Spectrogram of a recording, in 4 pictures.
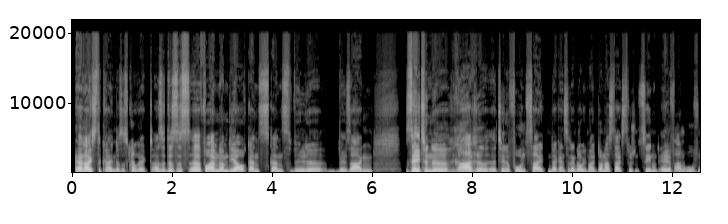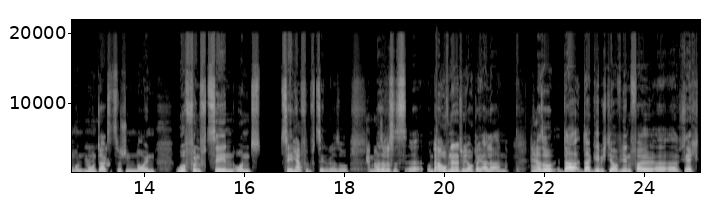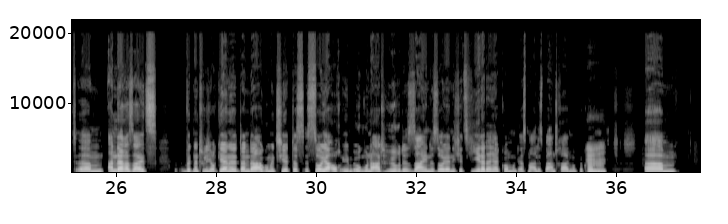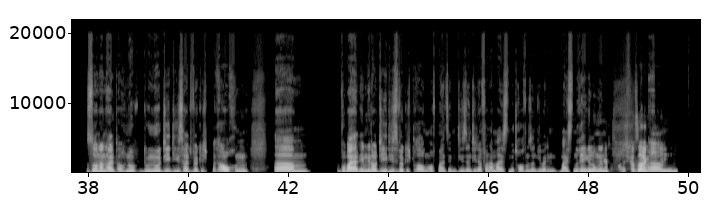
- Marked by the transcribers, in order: other background noise; distorted speech
- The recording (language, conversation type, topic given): German, unstructured, Findest du, dass die Regierung genug gegen soziale Probleme unternimmt?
